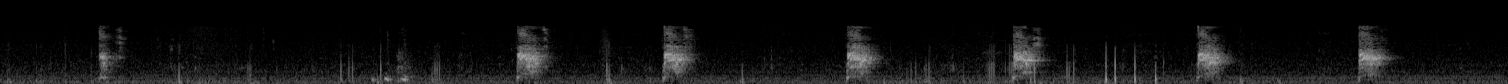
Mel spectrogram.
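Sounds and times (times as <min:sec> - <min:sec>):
small dog barking: 0:01.0 - 0:01.3, 0:05.2 - 0:05.6, 0:06.6 - 0:07.0, 0:08.4 - 0:08.9, 0:10.1 - 0:10.6, 0:12.0 - 0:12.4, 0:13.6 - 0:14.0.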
